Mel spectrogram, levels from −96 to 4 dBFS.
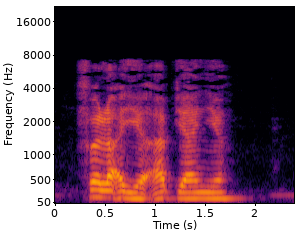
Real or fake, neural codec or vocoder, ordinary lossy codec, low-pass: real; none; AAC, 32 kbps; 7.2 kHz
